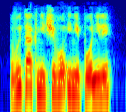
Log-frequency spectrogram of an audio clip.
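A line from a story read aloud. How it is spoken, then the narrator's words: Languid sigh. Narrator (Russian): Мария томно вздохнула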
